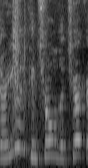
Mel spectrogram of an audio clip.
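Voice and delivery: high, rapid-fire demand; acted escalating interrogation; pressing question. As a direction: press harder, quick and high. Friend presses harder with questions.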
